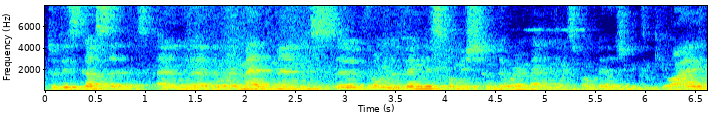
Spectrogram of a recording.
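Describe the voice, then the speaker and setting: A woman whose first language is Persian speaks informally to a workshop group, relaxed and full of fillers. Her voice is mellow. It is caught from a distance in a very echoey room. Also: on the low side, brisk, a little hiss or hum. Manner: relaxed, explains with many fillers.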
